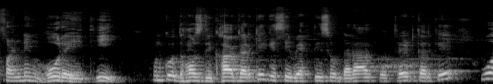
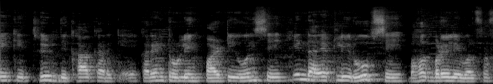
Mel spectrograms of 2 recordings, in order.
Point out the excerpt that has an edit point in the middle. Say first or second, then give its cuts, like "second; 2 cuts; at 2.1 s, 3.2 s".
second; 3 cuts; at 1.3 s, 2.9 s, 4.1 s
